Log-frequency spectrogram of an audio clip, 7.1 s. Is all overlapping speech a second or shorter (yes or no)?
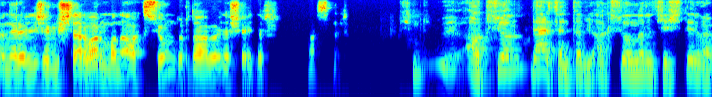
yes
